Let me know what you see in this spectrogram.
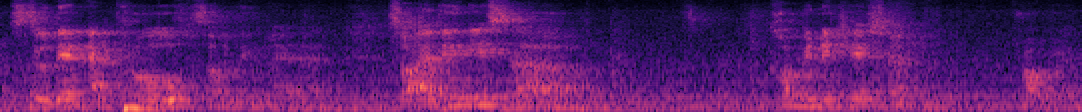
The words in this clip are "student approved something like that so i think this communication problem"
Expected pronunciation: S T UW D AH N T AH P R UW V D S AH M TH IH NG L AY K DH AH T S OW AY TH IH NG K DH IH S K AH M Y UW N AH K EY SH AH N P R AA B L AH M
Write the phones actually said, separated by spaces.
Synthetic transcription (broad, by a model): S T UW D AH N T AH P R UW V S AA M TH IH NG L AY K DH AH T S OW AY T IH NG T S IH K AH M Y UW N AH K EY SH AH N P R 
